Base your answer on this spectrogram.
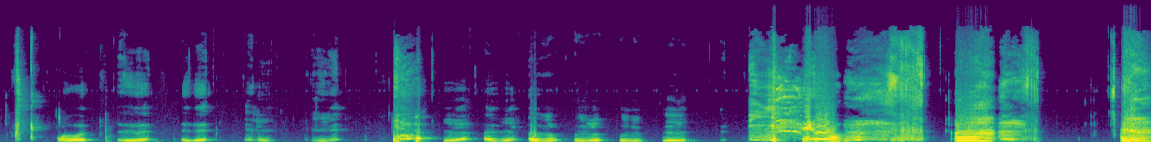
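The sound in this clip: A woman gags and coughs as something is thrust deep into her mouth. A long run of short voiced moans gives way to several harsh, noisy choking bursts near the end.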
